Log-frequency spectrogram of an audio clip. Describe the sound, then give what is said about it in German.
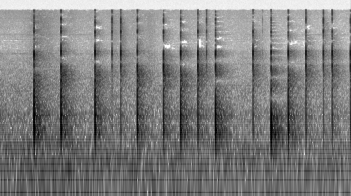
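Single photons strike a detector, each producing a sharp, quiet plop. Many of these short clicks arrive at irregular intervals, with the odd louder one standing out against a faint hiss. “diese Plops, die man hört, das sind die einzelnen Photonen, die auf dem Detektor eintreffen.”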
